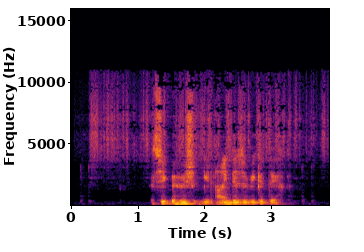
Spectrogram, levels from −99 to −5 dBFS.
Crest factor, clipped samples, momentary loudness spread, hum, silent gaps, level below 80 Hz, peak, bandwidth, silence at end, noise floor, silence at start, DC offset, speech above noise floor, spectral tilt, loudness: 18 dB; under 0.1%; 23 LU; none; none; -60 dBFS; -10 dBFS; 11 kHz; 0.05 s; -54 dBFS; 0.3 s; under 0.1%; 30 dB; -5 dB/octave; -24 LUFS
